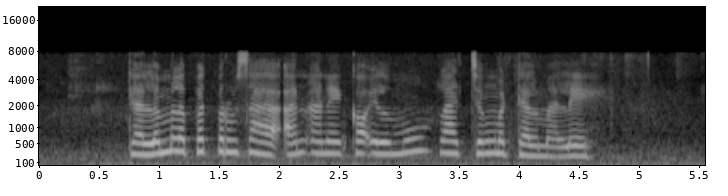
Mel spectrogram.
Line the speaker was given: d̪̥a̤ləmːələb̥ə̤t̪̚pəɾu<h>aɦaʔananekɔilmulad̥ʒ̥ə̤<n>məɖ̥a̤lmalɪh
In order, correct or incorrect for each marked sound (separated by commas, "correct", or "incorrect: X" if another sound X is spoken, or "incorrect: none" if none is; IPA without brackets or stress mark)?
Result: incorrect: s, incorrect: ŋ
